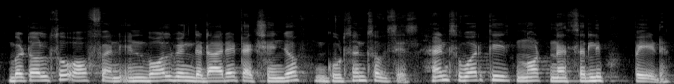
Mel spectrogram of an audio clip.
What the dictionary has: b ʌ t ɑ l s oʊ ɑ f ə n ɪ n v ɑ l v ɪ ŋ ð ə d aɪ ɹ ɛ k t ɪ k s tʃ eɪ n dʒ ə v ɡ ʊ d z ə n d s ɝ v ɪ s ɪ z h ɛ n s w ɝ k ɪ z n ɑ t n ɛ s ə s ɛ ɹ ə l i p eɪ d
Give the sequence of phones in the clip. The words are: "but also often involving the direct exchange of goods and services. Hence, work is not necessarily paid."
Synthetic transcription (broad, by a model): b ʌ t ɑ l s oʊ ɑ f ə n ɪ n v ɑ l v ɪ ŋ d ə d aɪ ɹ ɛ k t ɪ k tʃ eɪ n dʒ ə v ɡ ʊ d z ə n d s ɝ v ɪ s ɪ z h ɛ n s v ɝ k ɪ z n ɑ t n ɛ s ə s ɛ ɹ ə l i p eɪ d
